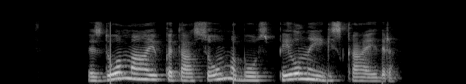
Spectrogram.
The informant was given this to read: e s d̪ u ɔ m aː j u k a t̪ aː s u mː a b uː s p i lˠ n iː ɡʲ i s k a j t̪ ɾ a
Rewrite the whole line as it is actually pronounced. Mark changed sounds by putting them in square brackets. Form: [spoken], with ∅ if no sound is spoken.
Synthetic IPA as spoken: e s d̪ u ɔ m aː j u k a t̪ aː s u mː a b uː s p i lˠ n iː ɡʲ i s k a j [d̪] ɾ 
